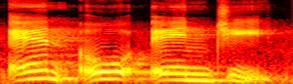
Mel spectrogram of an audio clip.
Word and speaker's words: nong: The next pronunciation is N-O-N-G.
